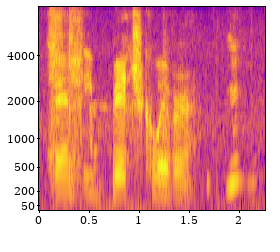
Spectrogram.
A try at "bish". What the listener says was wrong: You're saying it with a hard T.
